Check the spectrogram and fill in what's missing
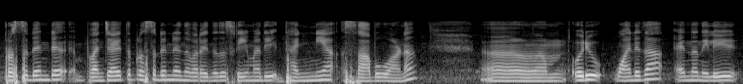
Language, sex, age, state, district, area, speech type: Malayalam, female, 45-60, Kerala, Kottayam, rural, spontaneous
